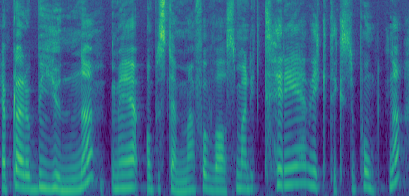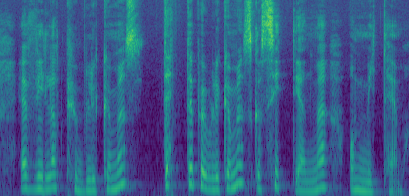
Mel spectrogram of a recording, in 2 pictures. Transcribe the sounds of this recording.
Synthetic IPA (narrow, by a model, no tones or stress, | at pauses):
jæɪpʰlæɪɾəɾɔbəjʏnːəmɛɔbəst̪ɛmːəmæɪfɔɾʋɑːsɔmæɖɪt̪ʰɾeːʋɪkt̪ɪkst̪əpʰʊŋkt̪ənəjæɪʋɪlːɑt̪̚pʰʉblɪkʉmə | d̪̥ɛt̪ːəpʰʉblɪkʉməskɑsɪt̪ːəjɛnːəmɛɔmːɪt̪ʰːḛːmɑ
